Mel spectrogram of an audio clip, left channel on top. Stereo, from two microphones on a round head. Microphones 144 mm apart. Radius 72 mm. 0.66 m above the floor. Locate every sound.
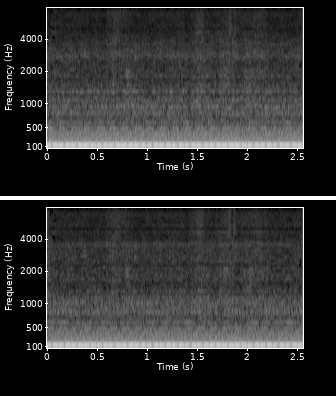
0.0 s an engine running: 30° right (ahead or behind), 4.5 m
